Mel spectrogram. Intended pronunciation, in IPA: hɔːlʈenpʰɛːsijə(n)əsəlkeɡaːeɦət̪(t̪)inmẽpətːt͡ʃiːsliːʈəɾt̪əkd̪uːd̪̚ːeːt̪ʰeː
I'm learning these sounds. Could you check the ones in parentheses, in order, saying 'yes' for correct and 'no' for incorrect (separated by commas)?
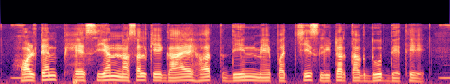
no, no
